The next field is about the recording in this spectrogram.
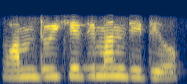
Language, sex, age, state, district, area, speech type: Assamese, female, 30-45, Assam, Sonitpur, rural, conversation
